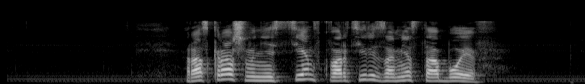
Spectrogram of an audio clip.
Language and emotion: Russian, positive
